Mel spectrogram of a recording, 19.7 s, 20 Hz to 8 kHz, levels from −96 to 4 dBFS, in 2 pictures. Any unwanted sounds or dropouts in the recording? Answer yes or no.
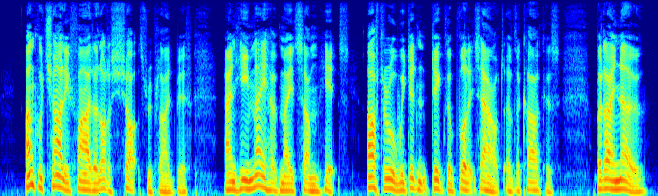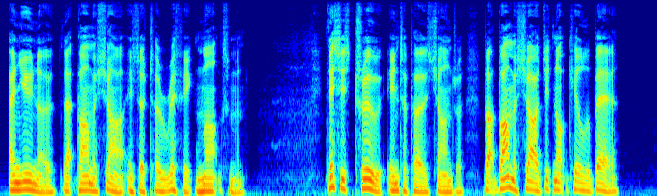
no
